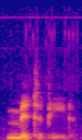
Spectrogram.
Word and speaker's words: Mitipede: call it miter m-i-t-e-r maybe but this one mint to peed my tepee however you want to pronounce it i'm going with mitipede uh so 17 racial points there they are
